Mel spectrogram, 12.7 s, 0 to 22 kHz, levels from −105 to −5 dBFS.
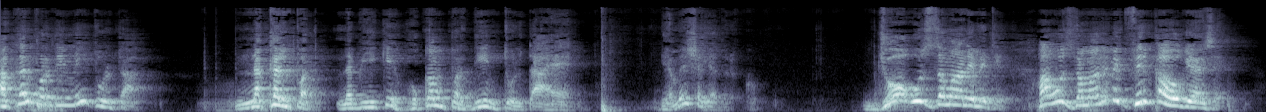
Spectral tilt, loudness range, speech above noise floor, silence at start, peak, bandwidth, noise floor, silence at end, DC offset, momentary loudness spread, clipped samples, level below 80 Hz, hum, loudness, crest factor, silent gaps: -7 dB/octave; 13 LU; 55 dB; 0 s; -4 dBFS; 16.5 kHz; -77 dBFS; 0.35 s; under 0.1%; 21 LU; under 0.1%; -56 dBFS; none; -22 LUFS; 20 dB; none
